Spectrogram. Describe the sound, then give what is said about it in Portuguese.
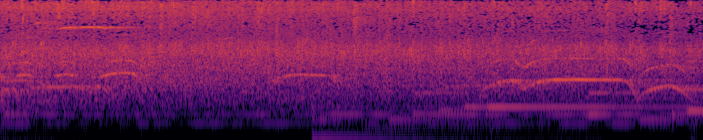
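A church audience claps steadily and densely for several seconds to welcome a pastor, a continuous wash of applause with sustained organ or keyboard tones underneath and a few faint voices. “Vamos recebê-lo com uma salva de palmas ao Senhor.”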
